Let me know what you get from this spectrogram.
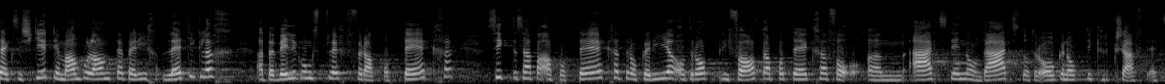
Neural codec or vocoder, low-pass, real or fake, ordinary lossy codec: none; 14.4 kHz; real; none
